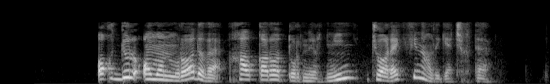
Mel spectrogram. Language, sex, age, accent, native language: Uzbek, female, 35+, Toshkent shahri, Uzbek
